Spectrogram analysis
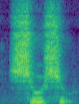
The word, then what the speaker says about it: Chouchou: H it's it's released as a Cho, but the pronunciation is Shushu. Okay. I always called him Shushu.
